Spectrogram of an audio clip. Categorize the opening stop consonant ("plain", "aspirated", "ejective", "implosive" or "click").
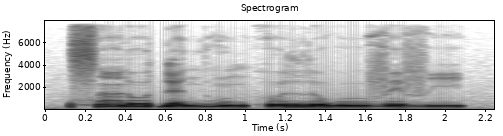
implosive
